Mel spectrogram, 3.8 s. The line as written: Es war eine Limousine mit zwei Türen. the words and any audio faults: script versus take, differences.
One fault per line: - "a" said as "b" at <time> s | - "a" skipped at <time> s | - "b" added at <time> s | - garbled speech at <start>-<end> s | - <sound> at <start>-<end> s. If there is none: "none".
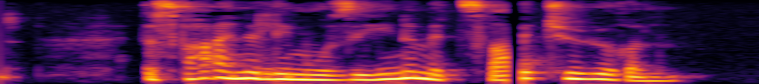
- dropout at 2.6-2.7 s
